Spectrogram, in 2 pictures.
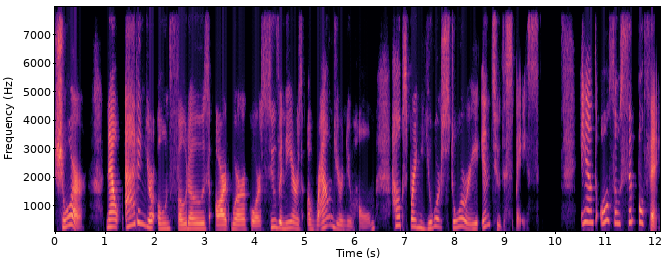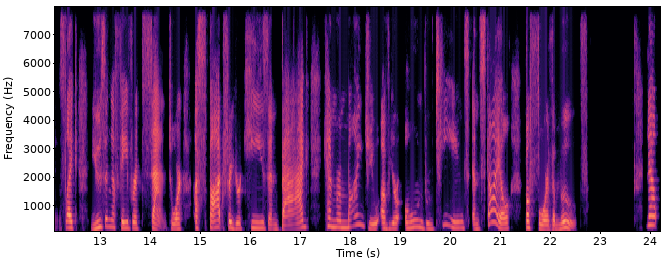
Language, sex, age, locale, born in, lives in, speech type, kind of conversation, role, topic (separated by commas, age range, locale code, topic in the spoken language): English, female, 50-54, en-US, United States, United States, read, expert-assistant, expert, What challenges do people face when relocating?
